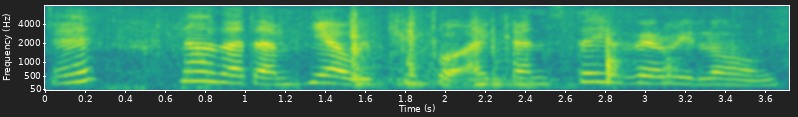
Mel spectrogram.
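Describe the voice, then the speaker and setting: A woman's voice: fairly high pitch, normal speed, heavy background noise. A Ugandan woman hosting a casual livestream from her room, chatting with viewers, reading out their comments and laughing often. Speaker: livestream host. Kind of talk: casual live chat with viewers.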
